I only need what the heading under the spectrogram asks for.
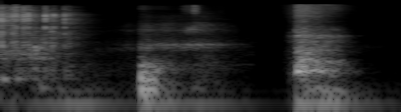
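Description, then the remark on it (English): Dice clatter across a hard tabletop in three quick rattling bursts, each a short spill of bright clicks that trails off, with no one speaking; a player rolling again for the extra dice added to the dice pool. “And then get I roll again for the extra for the. I just add that to the dice pool.”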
